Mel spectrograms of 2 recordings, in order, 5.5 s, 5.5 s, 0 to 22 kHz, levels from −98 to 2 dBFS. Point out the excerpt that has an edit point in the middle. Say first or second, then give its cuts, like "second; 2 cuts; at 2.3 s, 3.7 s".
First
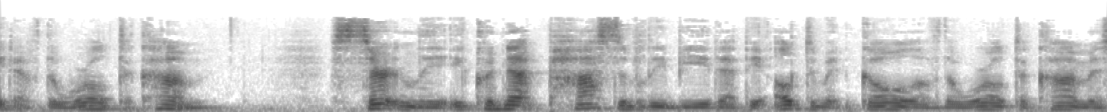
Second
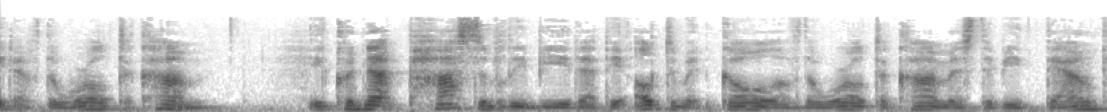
second; 1 cut; at 1.5 s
